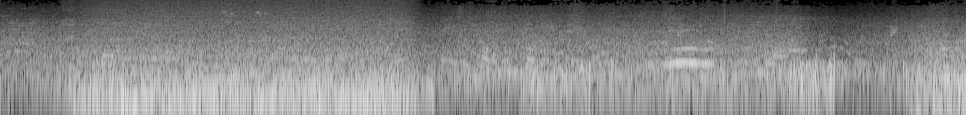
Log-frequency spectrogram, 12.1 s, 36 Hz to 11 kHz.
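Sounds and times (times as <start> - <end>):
street traffic rumble: 0.0 - 12.0
fountain water splashing: 0.8 - 5.3.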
